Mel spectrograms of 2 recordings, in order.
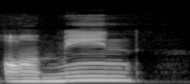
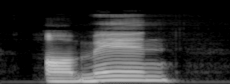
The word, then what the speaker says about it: آمین: کلمه بین المللی که فقط تلفظش در زبانهای مختلف متفاوته. و مثلا به صورت آمین، آمن و یا ایمن تلفظ میشه.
